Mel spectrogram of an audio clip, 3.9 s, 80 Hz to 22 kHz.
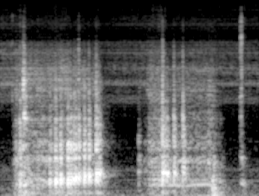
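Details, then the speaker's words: C3 Corvette, about 43 years old, with the switch already repaired and the fault appearing to lie in the plug. Uneven whirring and ratcheting from inside the door while the switch is held: the power window motor runs but the glass doesn't move. "Still not going down. I'm holding the switch."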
